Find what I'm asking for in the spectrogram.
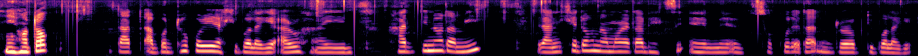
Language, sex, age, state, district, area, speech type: Assamese, female, 45-60, Assam, Dibrugarh, rural, spontaneous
